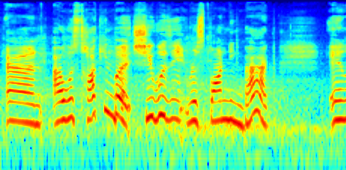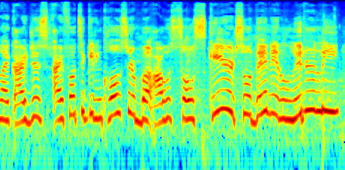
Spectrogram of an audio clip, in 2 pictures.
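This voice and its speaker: A woman's voice: sits high, fairly bright tone, slight background noise. A young woman in casual chat, telling a scary story in a rambling way and correcting herself as she goes. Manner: rambling, restarts and corrects herself, laughs at her own telling. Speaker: co-host.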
